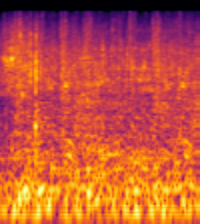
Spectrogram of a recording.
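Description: Water sloshing against the side of a boat, a steady rushing noise over a low rumble.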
